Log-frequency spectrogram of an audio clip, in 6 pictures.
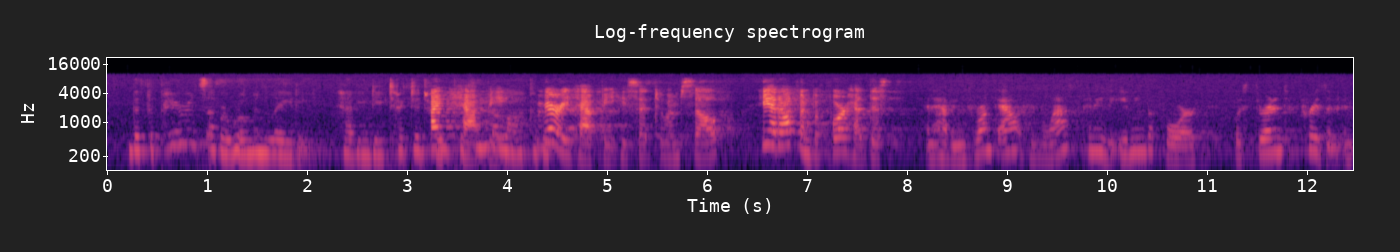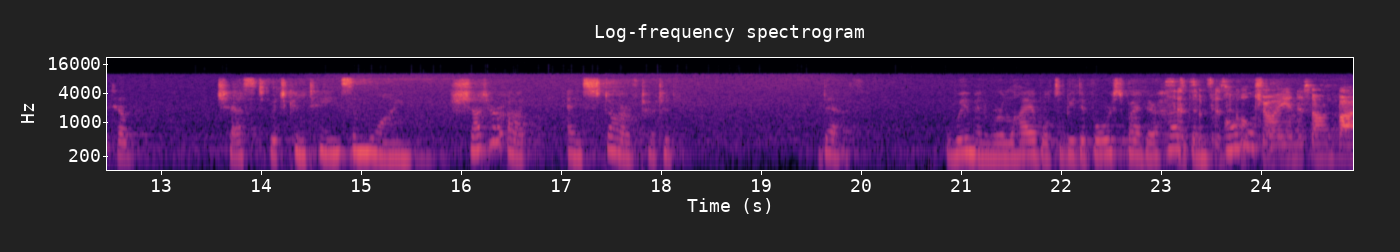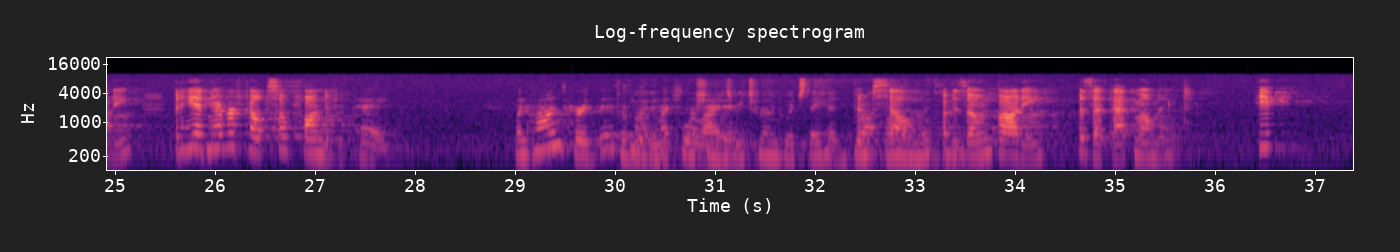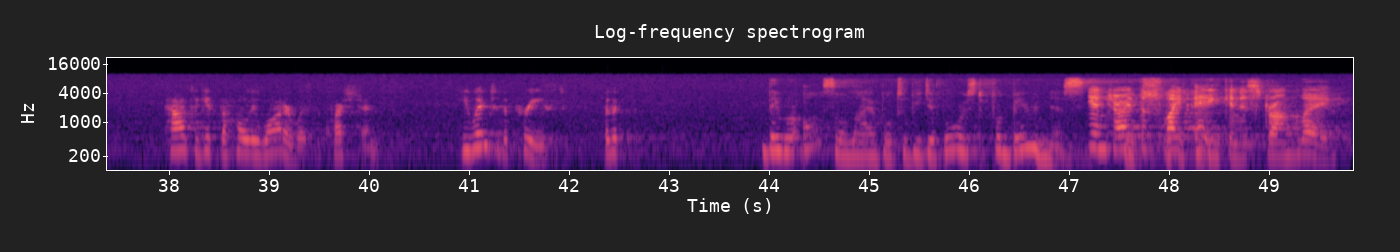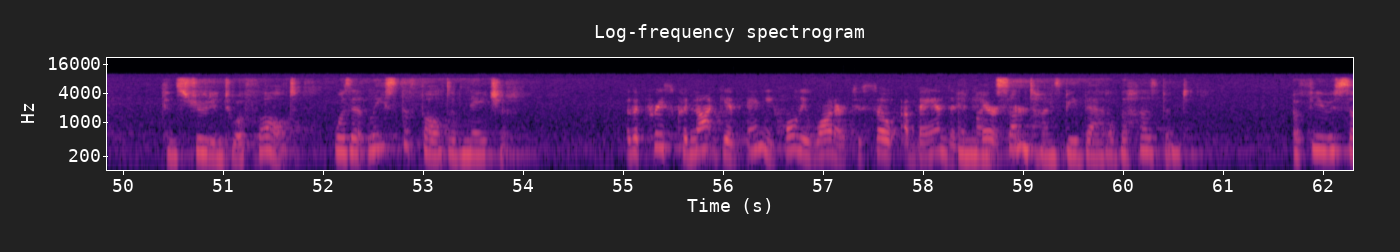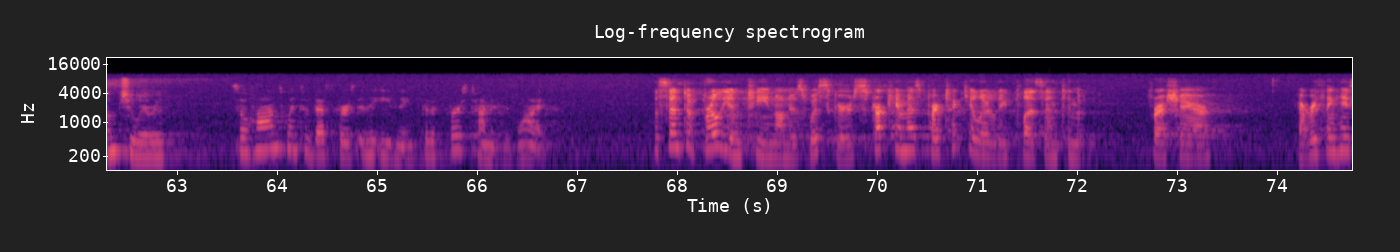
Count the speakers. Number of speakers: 3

